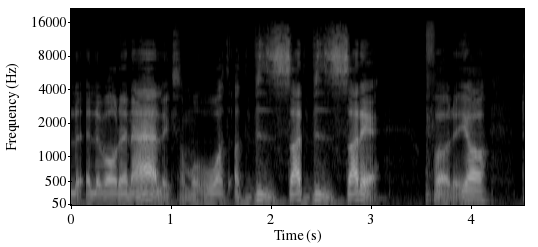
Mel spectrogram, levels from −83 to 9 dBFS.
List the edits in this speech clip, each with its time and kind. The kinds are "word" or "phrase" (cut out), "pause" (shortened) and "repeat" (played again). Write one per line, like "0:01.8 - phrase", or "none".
0:02.3 - repeat
0:03.6 - phrase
